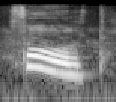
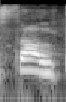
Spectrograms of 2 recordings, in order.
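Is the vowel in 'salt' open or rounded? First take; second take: rounded; open. First: The vowel is a long rounded aw sound. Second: The vowel is an open unrounded a sound. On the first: The speaker calls it right. "نضم بقنا واحنا بننطقها" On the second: The speaker calls it wrong. "مش salt بالفتحة"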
